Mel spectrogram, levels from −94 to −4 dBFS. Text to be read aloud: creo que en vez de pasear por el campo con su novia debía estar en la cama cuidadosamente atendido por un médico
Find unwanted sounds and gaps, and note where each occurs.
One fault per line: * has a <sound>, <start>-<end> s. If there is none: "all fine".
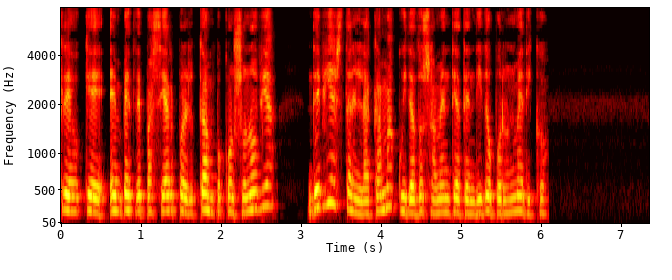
all fine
